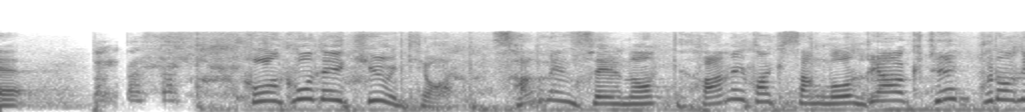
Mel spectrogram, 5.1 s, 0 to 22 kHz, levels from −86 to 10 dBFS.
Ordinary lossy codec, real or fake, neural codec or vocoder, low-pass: none; fake; codec, 16 kHz, 4 kbps, X-Codec, HuBERT features, trained on LibriSpeech; none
